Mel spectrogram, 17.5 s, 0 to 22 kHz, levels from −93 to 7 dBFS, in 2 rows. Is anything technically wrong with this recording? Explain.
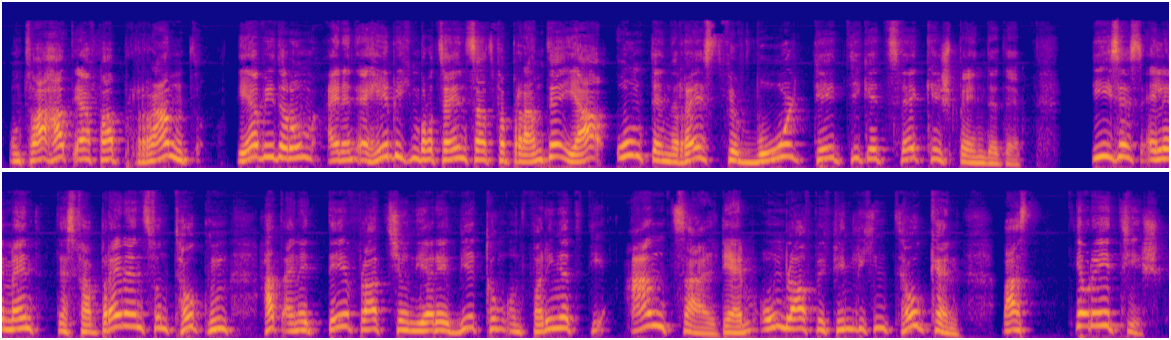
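No, nothing technically wrong is audible here.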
